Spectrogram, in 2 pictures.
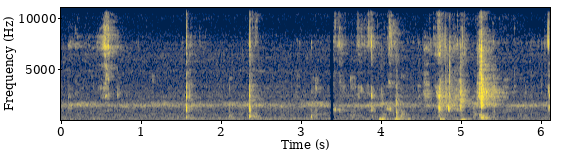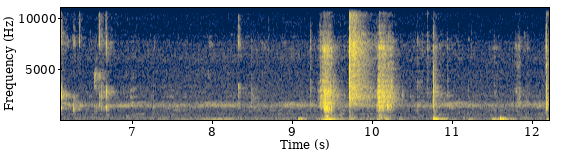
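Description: Close-miked chewing of soft whipped-cream cake: wet mouth clicks and lip smacks in scattered clusters, loudest a few seconds in and again around ten seconds in.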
